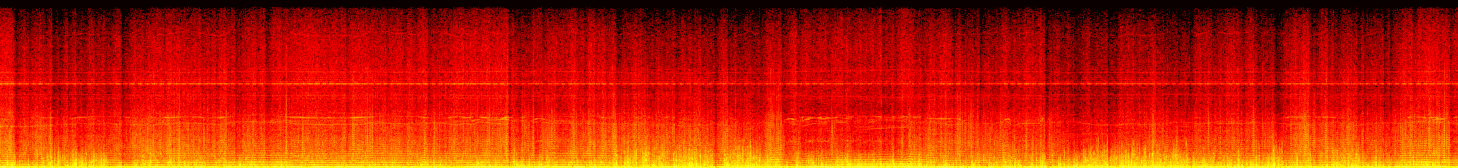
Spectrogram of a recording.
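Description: Drone's electric motors and propellers humming steadily as it hovers high in the air, heard from a camera mounted on the drone itself; the pitch wavers slightly as the motor speeds are adjusted, rising briefly a little after halfway.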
